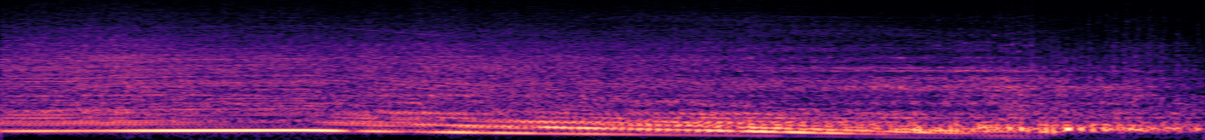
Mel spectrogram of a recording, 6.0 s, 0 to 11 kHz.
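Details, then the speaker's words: 2016 Renault Kadjar 1.5 dCi that would not rev after a service, with the air filter refitted correctly (a wrong-way filter possibly letting its fibre mat be sucked toward the airflow meter): climbs smoothly, falls back and picks up cleanly; revs freely. "As you can see, the vehicle revs freely. So the problem has been this air filter fitted the wrong way."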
